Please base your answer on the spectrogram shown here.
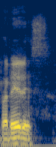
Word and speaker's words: Paredes: Paredes.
